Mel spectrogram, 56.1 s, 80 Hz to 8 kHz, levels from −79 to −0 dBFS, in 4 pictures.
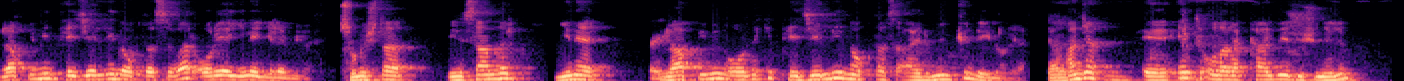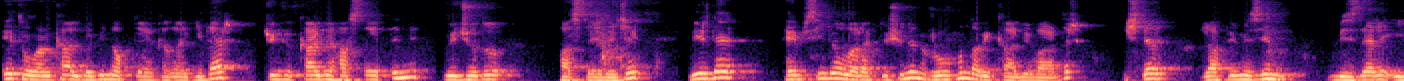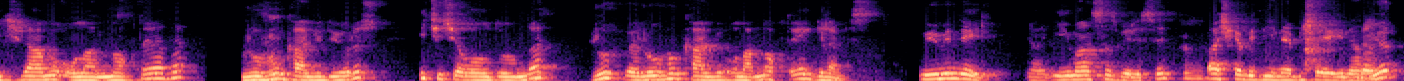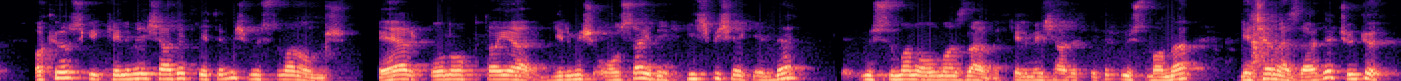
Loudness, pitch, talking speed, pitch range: -12 LUFS, 150 Hz, 110 wpm, 130-170 Hz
